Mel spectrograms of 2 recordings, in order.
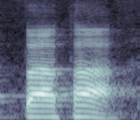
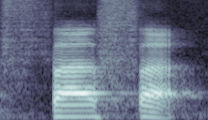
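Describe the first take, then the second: First: The consonant is a stopped p sound. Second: The consonant is a breathy f with air. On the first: The speaker calls it wrong. "bukan dibaca pa pa" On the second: The speaker calls it right. "huruf fa bersifat angin"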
